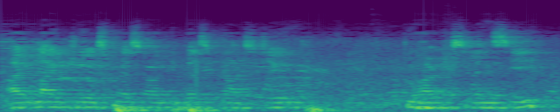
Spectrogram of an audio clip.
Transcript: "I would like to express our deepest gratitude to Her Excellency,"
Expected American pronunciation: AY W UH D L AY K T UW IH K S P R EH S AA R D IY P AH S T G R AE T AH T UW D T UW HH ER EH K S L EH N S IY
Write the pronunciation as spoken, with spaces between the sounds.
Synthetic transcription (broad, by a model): AY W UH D L AY K T UW IH K S P R EH S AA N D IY B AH S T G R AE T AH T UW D T UW HH ER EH K S L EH N S IY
